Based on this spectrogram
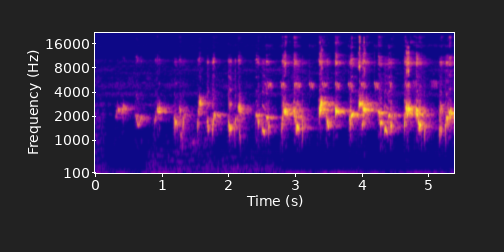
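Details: Sooty-headed bulbul singing loudly in the nonstop 'ngeropel' style with a wild-sounding 'ngalas' voice: a rapid stream of short, chirpy, liquid notes that rise and fall and build in loudness, over a steady low hum.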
